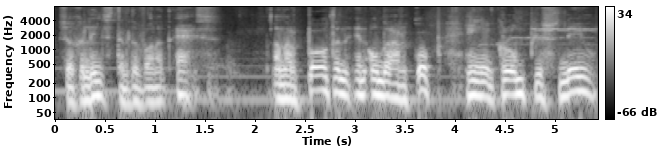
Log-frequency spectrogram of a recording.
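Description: A man with a Flemish accent, an author calmly reading his children's book aloud. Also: fairly low pitch. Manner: calm, measured storytelling.

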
